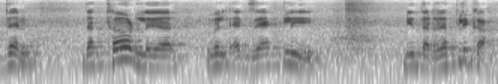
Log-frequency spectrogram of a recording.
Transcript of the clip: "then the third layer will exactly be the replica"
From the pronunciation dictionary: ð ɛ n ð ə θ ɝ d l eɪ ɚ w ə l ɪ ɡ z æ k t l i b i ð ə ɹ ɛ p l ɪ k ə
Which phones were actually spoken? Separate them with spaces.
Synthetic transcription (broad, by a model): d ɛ n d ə t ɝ d l eɪ ɚ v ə l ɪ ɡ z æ k t l i b i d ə ɹ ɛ p l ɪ k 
